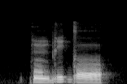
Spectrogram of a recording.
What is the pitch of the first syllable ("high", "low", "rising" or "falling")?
low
